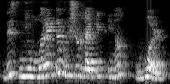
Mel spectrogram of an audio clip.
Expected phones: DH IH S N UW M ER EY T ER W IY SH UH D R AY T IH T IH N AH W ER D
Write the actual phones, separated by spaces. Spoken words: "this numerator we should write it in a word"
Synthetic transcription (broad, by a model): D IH S N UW M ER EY T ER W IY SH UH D L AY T IH T IH N AH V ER D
